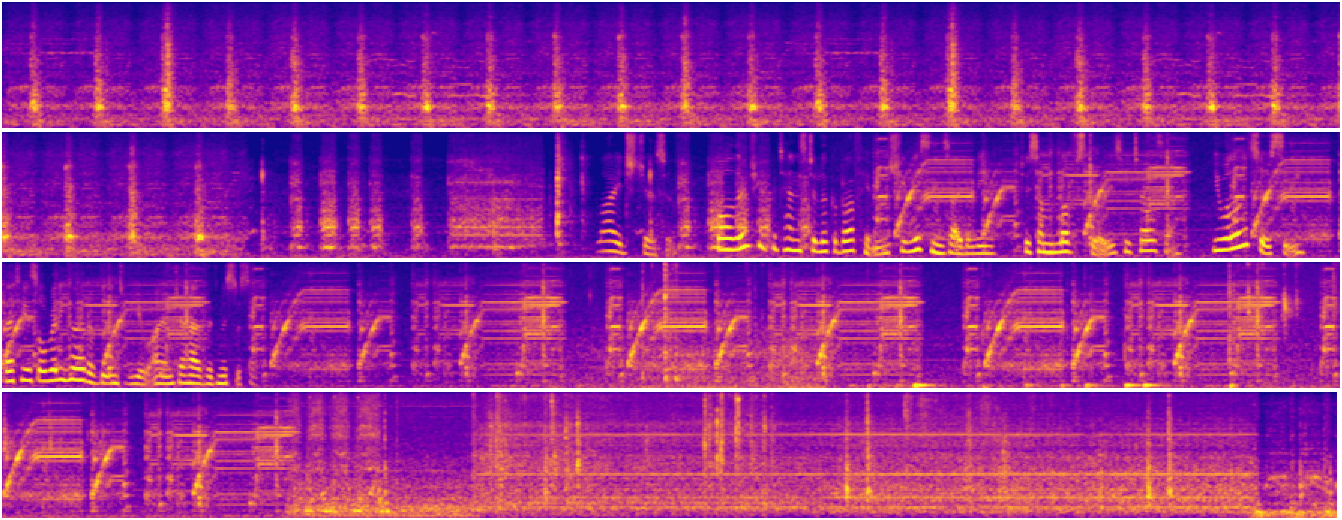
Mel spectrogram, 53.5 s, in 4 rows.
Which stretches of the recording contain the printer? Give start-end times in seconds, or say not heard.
0.0-53.4.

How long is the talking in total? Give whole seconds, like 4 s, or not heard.
10 s.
